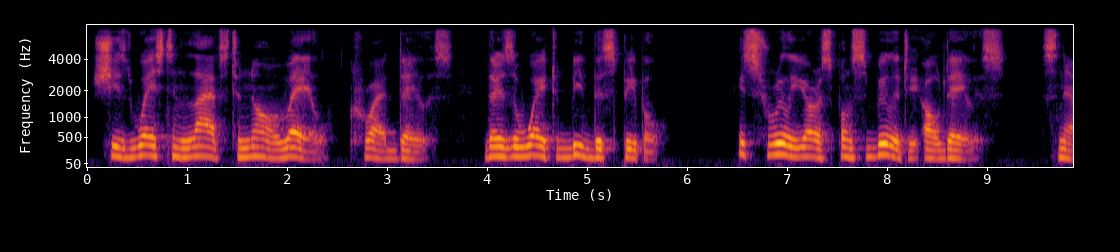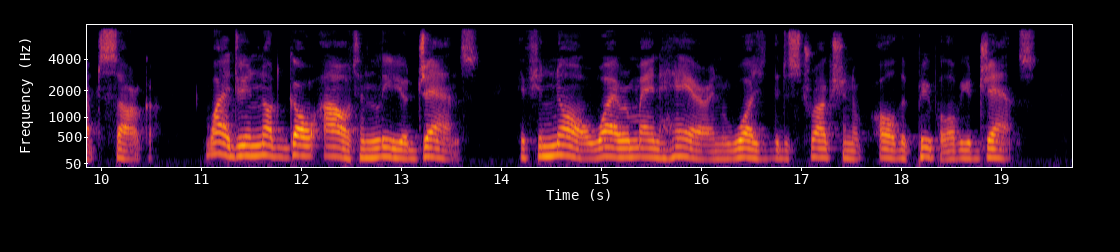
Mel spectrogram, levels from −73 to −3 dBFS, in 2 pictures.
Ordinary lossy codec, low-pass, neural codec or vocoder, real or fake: AAC, 48 kbps; 7.2 kHz; none; real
